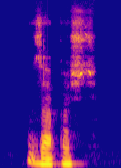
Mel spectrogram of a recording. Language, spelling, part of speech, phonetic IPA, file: Polish, zapaść, noun / verb, [ˈzapaɕt͡ɕ], LL-Q809 (pol)-zapaść.wav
